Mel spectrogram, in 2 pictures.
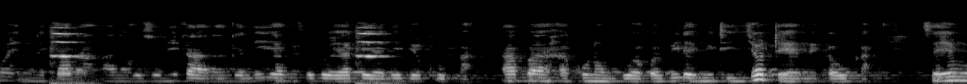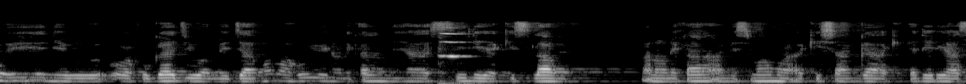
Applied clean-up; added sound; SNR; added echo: none; Wind instrument, woodwind instrument; -5 dB; reverberation time 0.6 s.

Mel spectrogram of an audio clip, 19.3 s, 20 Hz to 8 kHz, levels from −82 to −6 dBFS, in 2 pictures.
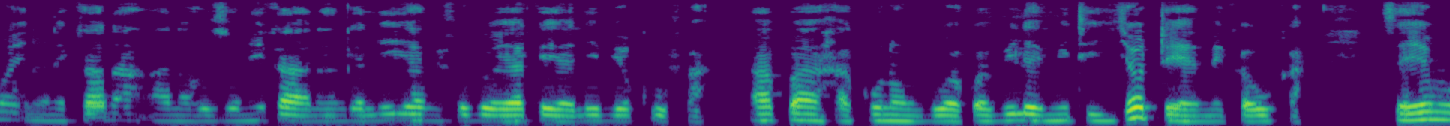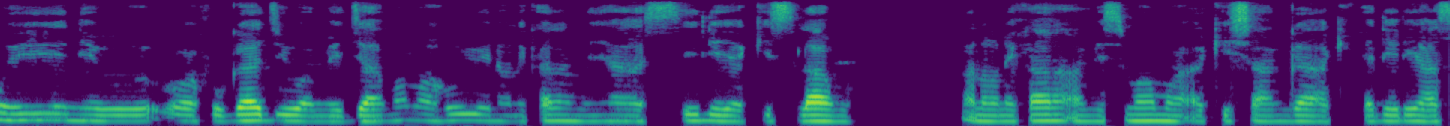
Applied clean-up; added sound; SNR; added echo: none; none; none; none.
